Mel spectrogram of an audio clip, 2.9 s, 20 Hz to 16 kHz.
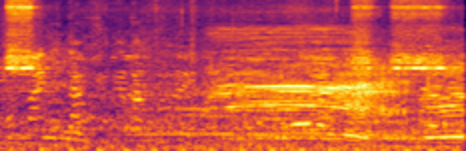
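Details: Sahiwal cattle at a calf market in Faridpur, Bangladesh, on 17 March 2025, where small bull and heifer calves are sold; a low, drawn-out lowing rises near the end over steady market hubbub and voices.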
